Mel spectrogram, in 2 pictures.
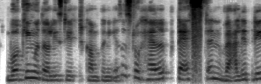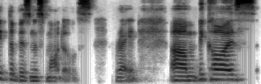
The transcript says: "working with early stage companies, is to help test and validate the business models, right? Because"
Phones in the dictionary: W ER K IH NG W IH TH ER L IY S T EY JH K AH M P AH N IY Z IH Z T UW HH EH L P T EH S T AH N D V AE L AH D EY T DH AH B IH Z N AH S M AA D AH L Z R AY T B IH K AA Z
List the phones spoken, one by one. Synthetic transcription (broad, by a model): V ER K IH NG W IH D ER L IY S T EY JH K AH M P AH N IY Z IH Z T UW HH EH L P T EH S T AH N D V AE L AH D EY T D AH B IH Z N AH S M AA D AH L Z R AY T B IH K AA Z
